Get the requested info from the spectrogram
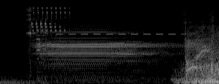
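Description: Electronic sound effect from a tokusatsu episode soundtrack: a steady, ringing, chime-like synthesized tone lasting about a second and a half, coming between a voiced "Ready" call and a "Fight!" call that begins near the end.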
